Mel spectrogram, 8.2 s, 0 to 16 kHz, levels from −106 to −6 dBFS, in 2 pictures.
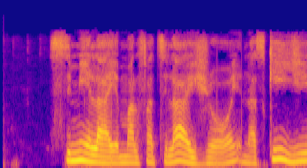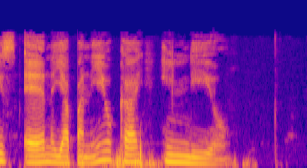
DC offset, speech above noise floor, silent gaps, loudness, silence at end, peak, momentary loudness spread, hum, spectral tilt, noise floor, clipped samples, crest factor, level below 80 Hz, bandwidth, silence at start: under 0.1%; 37 dB; none; -20 LUFS; 0.75 s; -2 dBFS; 11 LU; none; -5.5 dB/octave; -57 dBFS; under 0.1%; 18 dB; -46 dBFS; 8 kHz; 0.65 s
